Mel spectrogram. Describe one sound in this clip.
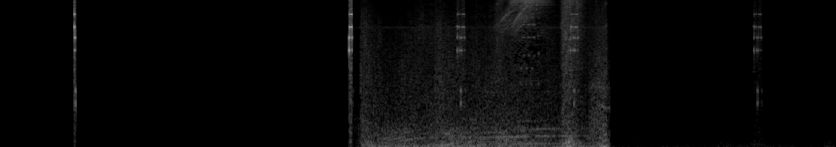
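A menu button clicks sharply.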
